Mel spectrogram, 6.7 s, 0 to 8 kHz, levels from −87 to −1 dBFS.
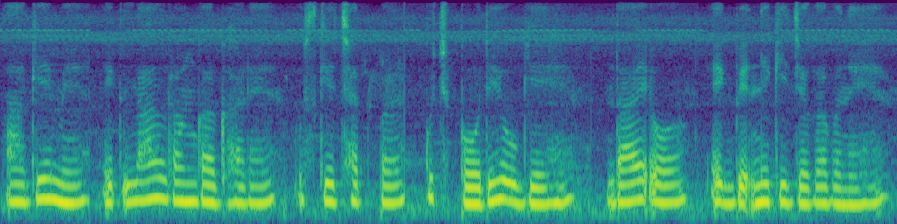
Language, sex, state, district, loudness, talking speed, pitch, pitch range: Hindi, female, Arunachal Pradesh, Papum Pare, -14 LUFS, 205 wpm, 195 Hz, 185-205 Hz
